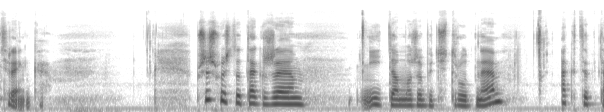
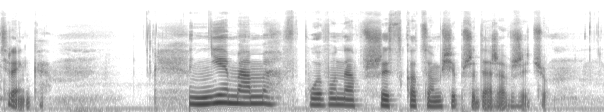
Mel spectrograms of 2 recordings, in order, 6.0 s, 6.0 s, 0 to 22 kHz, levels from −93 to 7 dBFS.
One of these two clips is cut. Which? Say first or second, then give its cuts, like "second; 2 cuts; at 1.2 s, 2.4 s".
second; 1 cut; at 1.9 s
